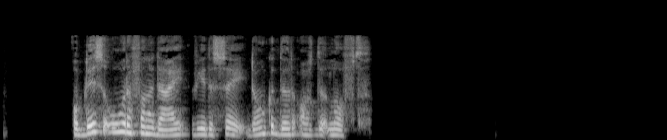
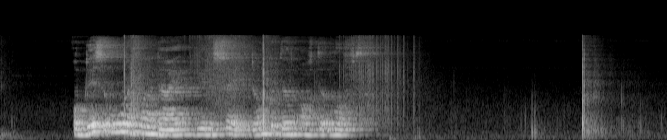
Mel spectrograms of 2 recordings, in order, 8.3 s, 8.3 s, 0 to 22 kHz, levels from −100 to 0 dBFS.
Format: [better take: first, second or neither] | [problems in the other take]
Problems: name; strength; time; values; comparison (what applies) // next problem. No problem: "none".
first | background sound (Fireworks); 19 dB below the speech // room echo; dies away in 1 s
